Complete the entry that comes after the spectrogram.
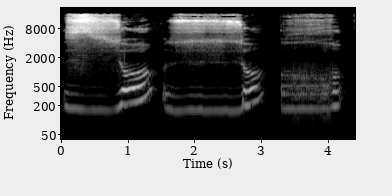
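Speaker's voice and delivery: "Zo, zo, ro" with a long buzzed Z and rolling R; Z appuyé. Shown as a demonstration. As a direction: draw out each sound of "Zo, zo, ro", loud, rising on "Zo". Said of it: "il fait bien le son Z". (« Zo, zo, ro » en allongeant fort le Z)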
